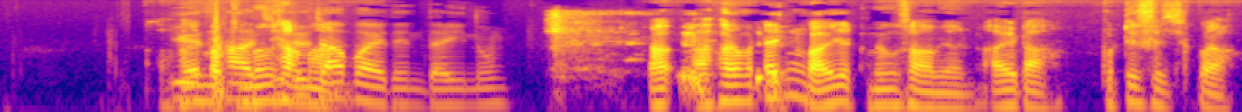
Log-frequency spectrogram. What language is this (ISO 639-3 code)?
kor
